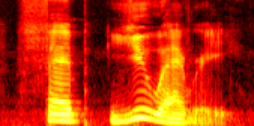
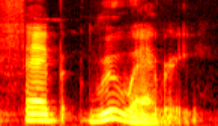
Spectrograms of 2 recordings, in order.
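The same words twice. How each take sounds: First: Some sounds in the middle are dropped. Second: Every sound in the word is pronounced. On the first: "Some people say February" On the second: "I like to say February. You see, because that's how it's spelt"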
